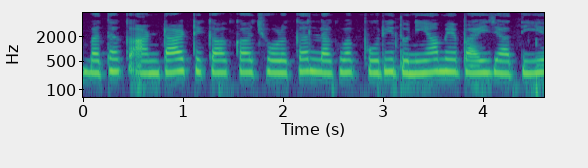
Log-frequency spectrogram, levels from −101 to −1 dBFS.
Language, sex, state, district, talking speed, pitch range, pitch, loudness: Hindi, female, Bihar, Araria, 145 wpm, 260-275 Hz, 265 Hz, -29 LUFS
